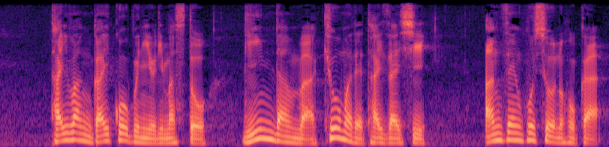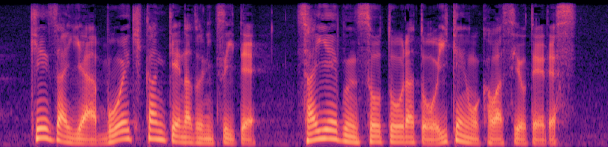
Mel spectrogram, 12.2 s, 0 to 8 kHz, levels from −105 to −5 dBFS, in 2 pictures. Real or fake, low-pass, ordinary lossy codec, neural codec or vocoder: real; 7.2 kHz; none; none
